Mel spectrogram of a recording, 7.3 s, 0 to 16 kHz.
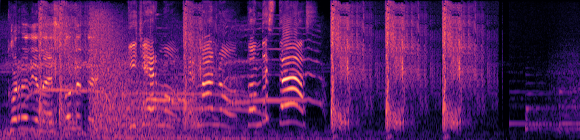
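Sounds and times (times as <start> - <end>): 
speech: 0.1 - 4.5
gunfire aimed at people: 0.4 - 2.8, 4.1 - 6.3.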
